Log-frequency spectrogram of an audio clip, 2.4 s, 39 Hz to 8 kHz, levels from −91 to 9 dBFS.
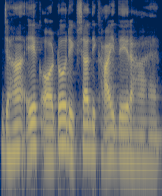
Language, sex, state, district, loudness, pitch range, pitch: Hindi, male, Jharkhand, Ranchi, -19 LUFS, 110-135 Hz, 125 Hz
